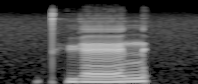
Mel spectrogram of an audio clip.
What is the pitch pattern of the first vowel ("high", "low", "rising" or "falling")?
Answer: rising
